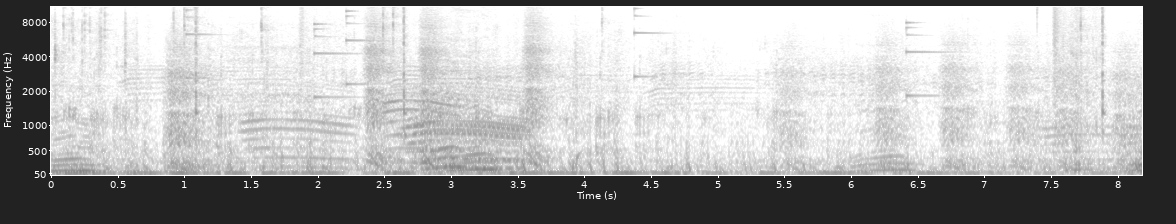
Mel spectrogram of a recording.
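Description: Game cattle in Minecraft mooing loudly and repeatedly, several overlapping bellowing calls over a steady low hum, dense and close throughout.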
